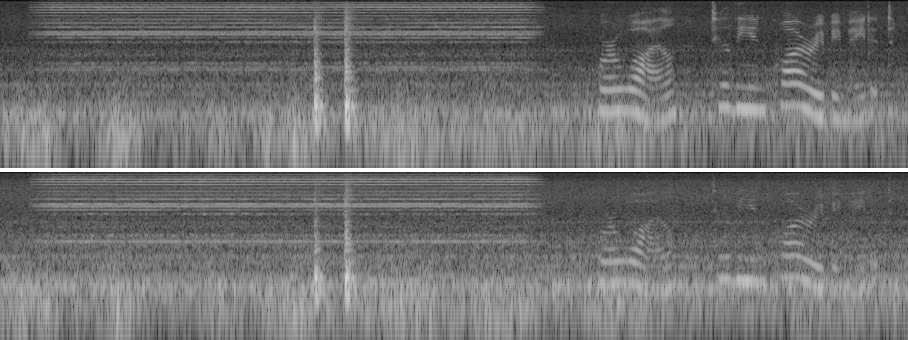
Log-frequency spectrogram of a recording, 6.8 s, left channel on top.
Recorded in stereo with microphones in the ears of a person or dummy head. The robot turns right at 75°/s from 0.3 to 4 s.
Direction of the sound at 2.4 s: 30° left (ahead or behind).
